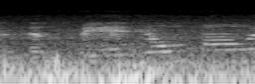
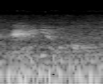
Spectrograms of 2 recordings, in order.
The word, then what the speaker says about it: Faneuil Hall: Lab's local dome on top, that is called Faneuil Hall. Faneuil Hall. Begins with an F. I specify that because it cracks me up when someone from not around here asks me where Nathaniel Hall is.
